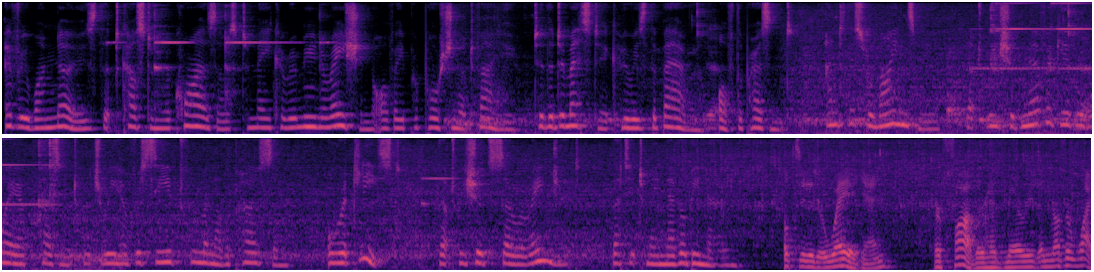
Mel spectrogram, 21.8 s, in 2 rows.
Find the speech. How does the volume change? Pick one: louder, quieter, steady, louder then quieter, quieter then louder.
steady.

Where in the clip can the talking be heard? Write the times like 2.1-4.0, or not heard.
0.0-21.7.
